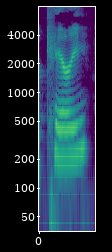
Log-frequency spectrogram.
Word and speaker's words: Kari: So NFC underscore Carrie. And if you don't know how to spell my name, the proper way to spell it is K-A-R-I.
